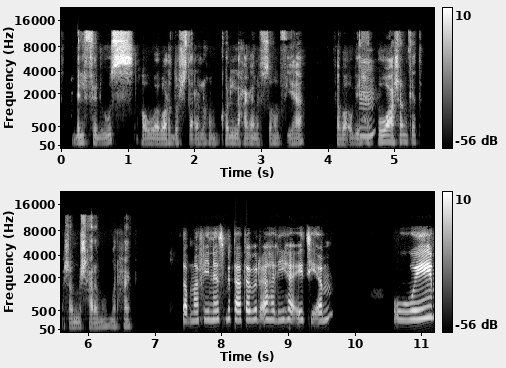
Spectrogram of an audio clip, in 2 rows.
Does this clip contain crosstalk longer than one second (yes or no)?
no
